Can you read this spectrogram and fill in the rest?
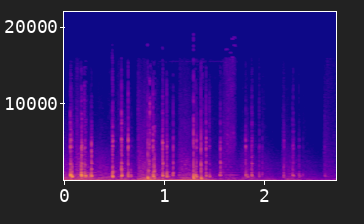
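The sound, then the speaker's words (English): Brisk clip-clop of the small hooves of a mechanical pygmy goat trotting on a hard surface, fairly loud, with a quick, uneven rhythm of many sharp taps. No one speaks. “Strange donkey you got there. They're a mechanical pygmy go.”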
